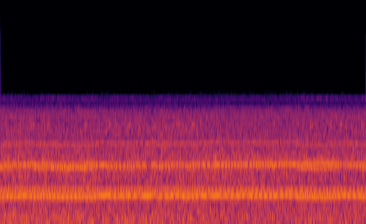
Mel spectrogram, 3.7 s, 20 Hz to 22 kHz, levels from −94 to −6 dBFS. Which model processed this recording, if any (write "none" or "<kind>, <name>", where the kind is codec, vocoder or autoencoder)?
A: vocoder, BigVGAN v2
